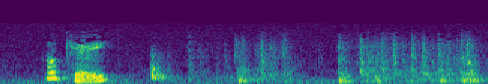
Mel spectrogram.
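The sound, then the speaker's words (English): A quick voiced murmur, then a run of rapid metallic clicks and rattles as a door knob is twisted and jiggled, tried before the key is used, the sharp bursts coming in an uneven rhythm at moderate loudness. “Take the key and open the door. Huh? You sure it's all right? Try the knob first.”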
